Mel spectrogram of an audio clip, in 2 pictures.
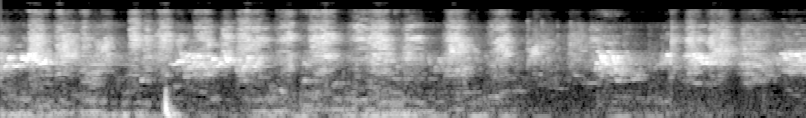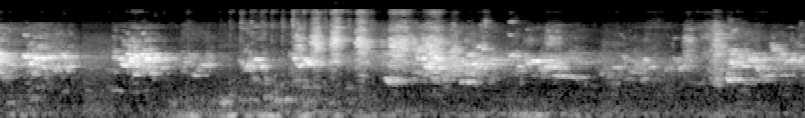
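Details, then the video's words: Budgerigars chirping while eating grass: dense, bright chatter of rapid twittering notes that rises and falls in bursts, with short gaps between flurries and a few soft low thumps early on. "Beautiful Budgies Grass Eating Chirping Sounds"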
